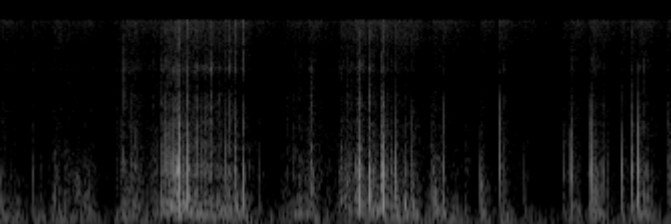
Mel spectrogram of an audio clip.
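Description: Fingernails scratch along the embroidered lines of a stuffed, beige embroidered linen pillow with stitched fabric. The result is a quiet run of quick, dry, zipper-like rasps in uneven bursts, mostly midrange with little low end and short, dead decays.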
